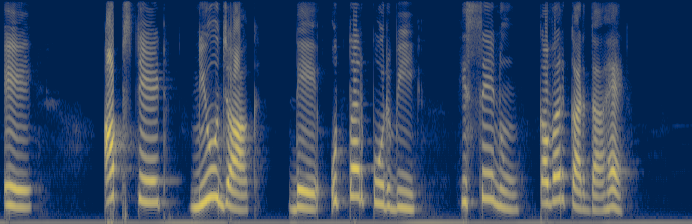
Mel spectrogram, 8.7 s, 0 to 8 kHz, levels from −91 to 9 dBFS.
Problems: constant background noise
